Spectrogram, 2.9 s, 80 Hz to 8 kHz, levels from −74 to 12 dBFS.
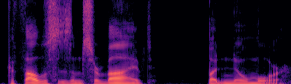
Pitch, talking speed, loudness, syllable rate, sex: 95 Hz, 105 wpm, -18 LUFS, 4.4 syllables/s, male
